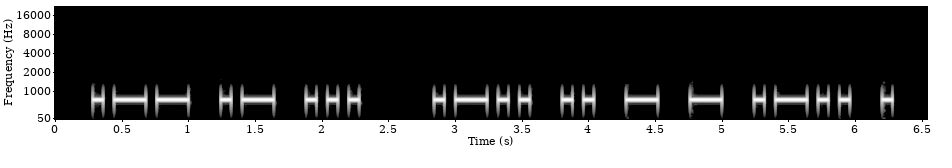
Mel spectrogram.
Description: Morse code, heard as a keyed tone, about 15 wpm, 700 Hz. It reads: WAS LITTLE
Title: Sentences from Top 1000 Words - Review Part 2 - 15wpm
